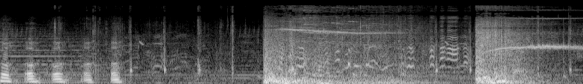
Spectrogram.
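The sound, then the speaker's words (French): Fireworks rockets go off in two loud, sudden bursts, each trailed by a high whistling tone, after a run of rhythmic tonal pulses. “Glandal, Glandal, les fusées d'artifice, Glandal, les fusées de feu, Glandal.”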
